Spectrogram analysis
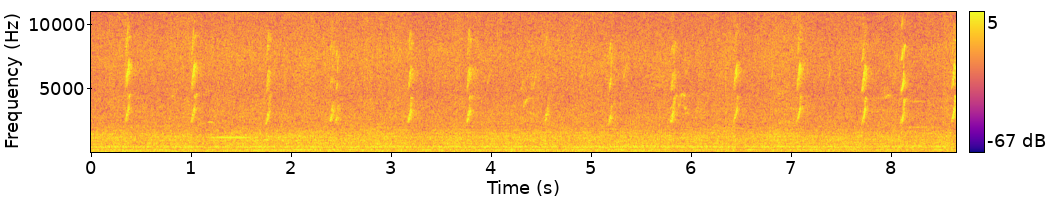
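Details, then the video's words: Bees leaving and landing at the entrance of a Top Bar Hive on nectar trips. An even, unbroken hum fills the recording, overlaid by faint high ticks at regular short intervals. "Bees Sound Effects"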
